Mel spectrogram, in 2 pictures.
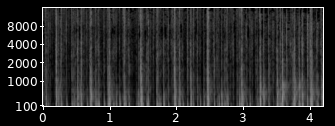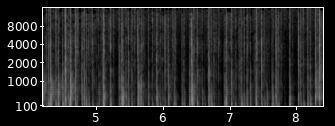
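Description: Long manicured nails rapidly tap and scratch a medium, closed, hollow corrugated cardboard shipping box with a battery warning label, held in both hands. The taps are dense, dull and hollow, with low-heavy thumps that die away almost instantly and very little high-end brightness, mixed with soft scratching between them.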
